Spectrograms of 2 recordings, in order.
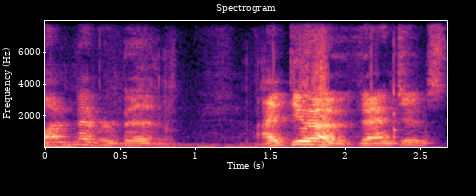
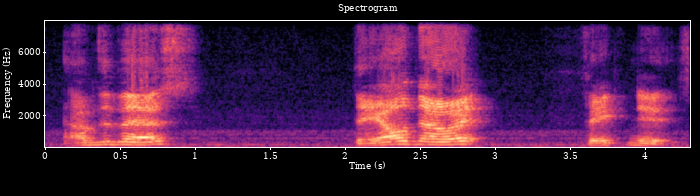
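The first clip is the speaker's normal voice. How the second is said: high-pitched, boastful, bragging voice; 5 semitones higher than usual. Trying the impression again after being told it was bad: Donald Trump impression. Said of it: "But he does, like, the".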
